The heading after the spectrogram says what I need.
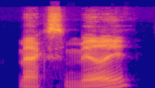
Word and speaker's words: Maximilian: Maximilian. Notice how weak the consonants are. It's like Maxa, and then million, million. We make that into 2 syllables. So instead of million, it's just million, million, Maximilian, Maximilian.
